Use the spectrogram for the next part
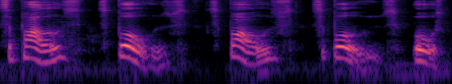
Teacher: सिर्फ ओ की जगह ओ उ साउंड आ जाएगा। सपोज, सपोज, सपोज, सपोज, ओ साउंड आएगा अमेरिकन इंग्लिश प्रोनाउंसिएशन में।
